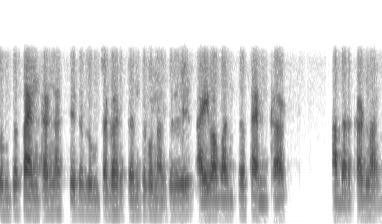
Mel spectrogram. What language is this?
Marathi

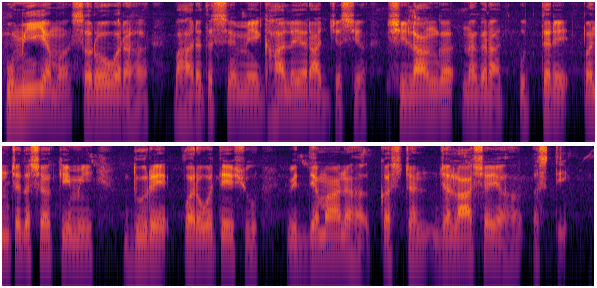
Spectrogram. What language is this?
Sanskrit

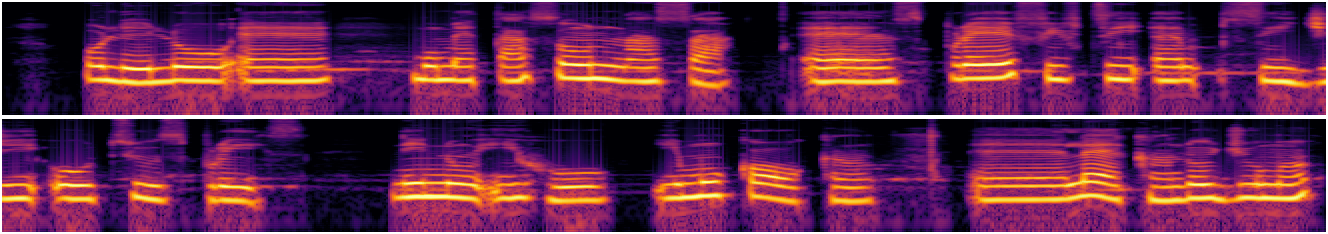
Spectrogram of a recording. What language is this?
Yoruba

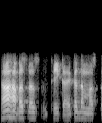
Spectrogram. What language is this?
Sindhi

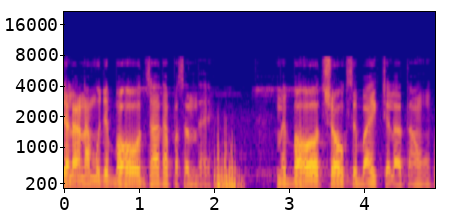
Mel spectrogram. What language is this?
Urdu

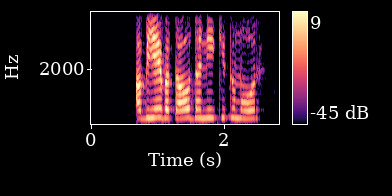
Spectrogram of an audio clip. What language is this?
Hindi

